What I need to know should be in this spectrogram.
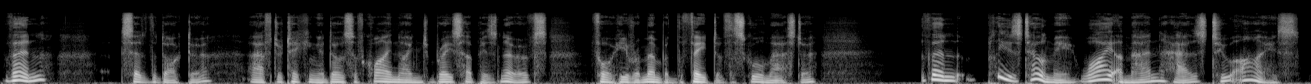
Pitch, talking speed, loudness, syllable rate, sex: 120 Hz, 150 wpm, -19 LUFS, 4.5 syllables/s, male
